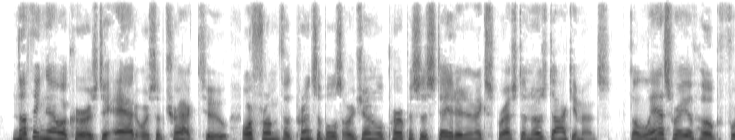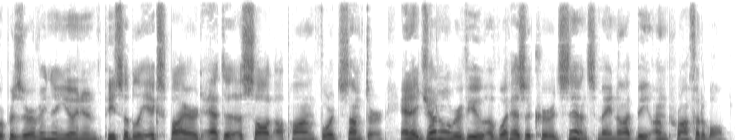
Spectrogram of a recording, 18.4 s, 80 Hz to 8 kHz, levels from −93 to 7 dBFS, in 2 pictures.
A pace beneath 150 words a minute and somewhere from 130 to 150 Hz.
No: average, 165 wpm; medium, 140 Hz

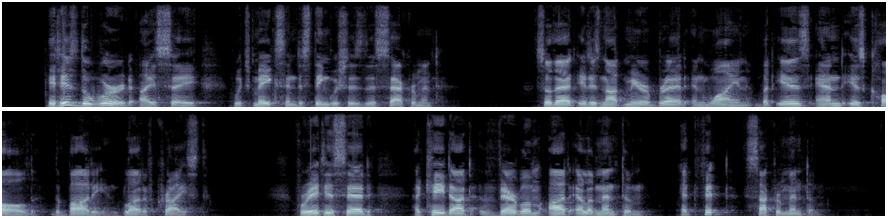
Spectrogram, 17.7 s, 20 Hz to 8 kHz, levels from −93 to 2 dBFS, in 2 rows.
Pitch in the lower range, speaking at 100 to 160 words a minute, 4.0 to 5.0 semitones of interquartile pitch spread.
Yes: low, 120 Hz; average, 150 wpm; average, 4.7 semitones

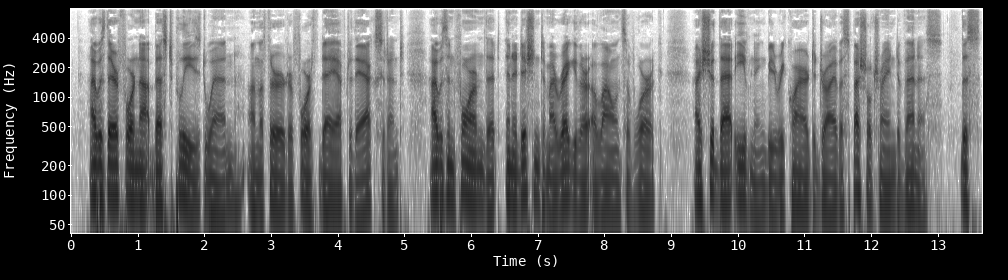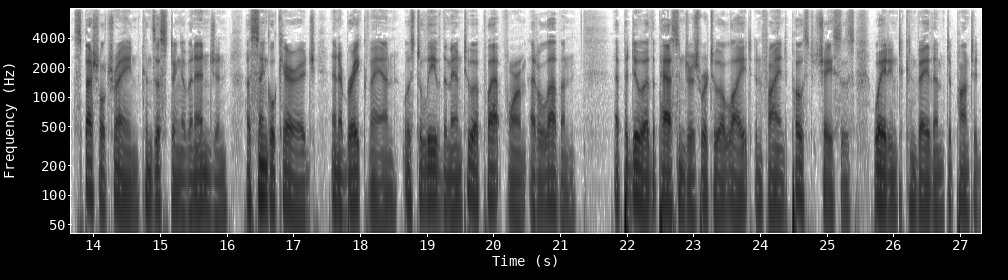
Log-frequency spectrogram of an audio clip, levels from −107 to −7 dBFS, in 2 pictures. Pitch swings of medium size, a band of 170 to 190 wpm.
Yes: average, 3.5 semitones; average, 180 wpm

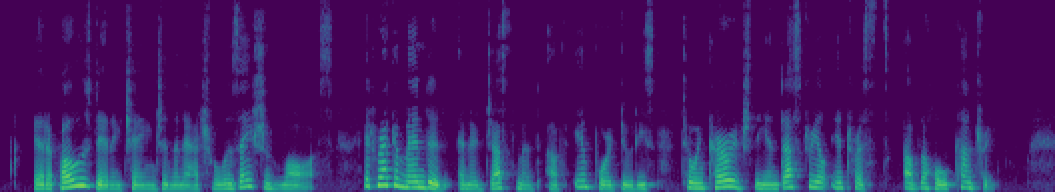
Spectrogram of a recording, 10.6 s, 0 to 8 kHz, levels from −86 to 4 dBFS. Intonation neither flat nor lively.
No: wide, 5.7 semitones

